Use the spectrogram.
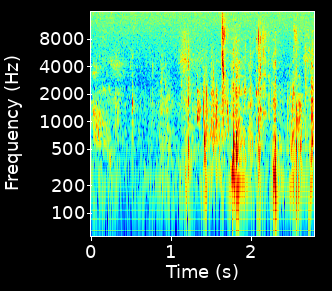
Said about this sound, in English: I take the chia pudding out of the fridge, add some fresh fruit and peanut butter. Okay, here's my bite and my review.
